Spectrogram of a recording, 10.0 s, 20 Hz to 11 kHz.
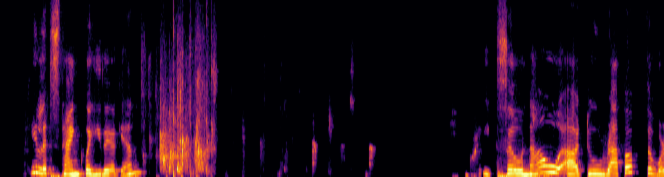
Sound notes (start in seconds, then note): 2.1 applause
